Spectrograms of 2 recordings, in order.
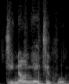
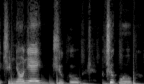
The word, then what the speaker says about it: Chinonye Chukwu: Do you know how to say it better than I would? – I would say Chinonye Chukwu. – That's exactly what I was gonna say. Chinonye Chukwu, who won the top prize at Sundance for her directing.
